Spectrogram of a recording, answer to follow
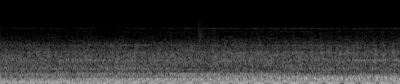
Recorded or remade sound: recorded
